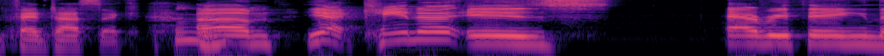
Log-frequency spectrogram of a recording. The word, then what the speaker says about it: Kena: Yep, I got to play an hour of, and I learned because of the gameplay demo, it's pronounced Kena, Bridge of Spirits.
